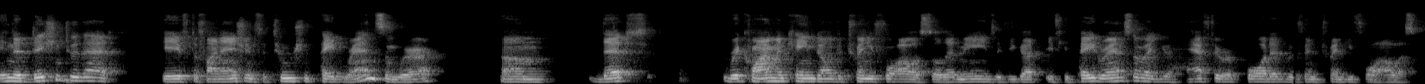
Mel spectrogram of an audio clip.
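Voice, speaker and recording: A man talks at a moderate pace with fairly even intonation in an ordinary speaking voice. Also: medium pitch for a man. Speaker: information security officer. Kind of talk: webinar presentation.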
